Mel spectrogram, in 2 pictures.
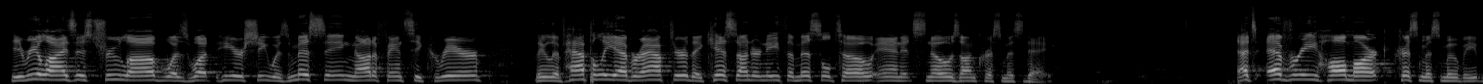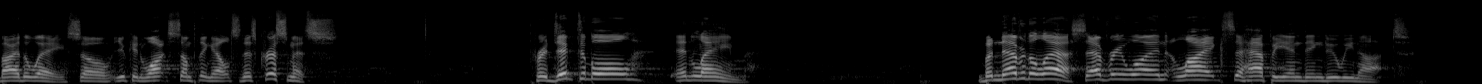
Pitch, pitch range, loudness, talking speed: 195 Hz, 175-215 Hz, -34 LUFS, 120 wpm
